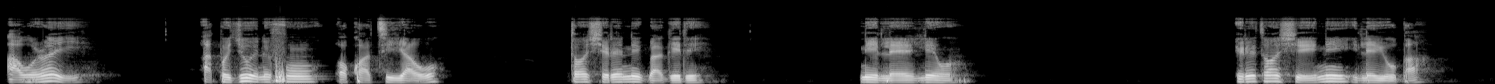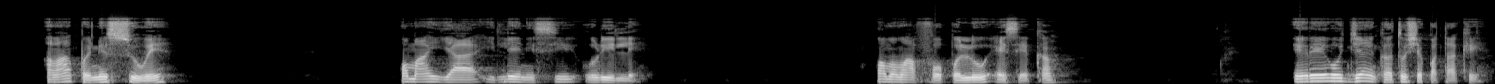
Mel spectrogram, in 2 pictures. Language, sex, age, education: Yoruba, male, 30-45, tertiary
